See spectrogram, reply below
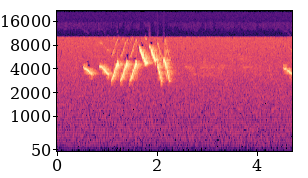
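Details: Papa-capim, the Yellow-bellied seedeater, giving one Siu Siu phrase: a thin whistle, then fast descending high slurs climbing to steep shrill sweeps, about two seconds, then near silence before another note begins.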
